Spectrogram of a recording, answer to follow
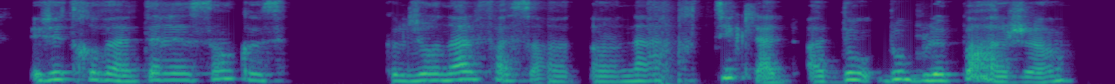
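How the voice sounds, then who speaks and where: Dry and close with no echo, a woman's fairly high voice moves at a moderate pace with ordinary pitch variation. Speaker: talk speaker at a devotee meeting. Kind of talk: casual chat. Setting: video call.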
